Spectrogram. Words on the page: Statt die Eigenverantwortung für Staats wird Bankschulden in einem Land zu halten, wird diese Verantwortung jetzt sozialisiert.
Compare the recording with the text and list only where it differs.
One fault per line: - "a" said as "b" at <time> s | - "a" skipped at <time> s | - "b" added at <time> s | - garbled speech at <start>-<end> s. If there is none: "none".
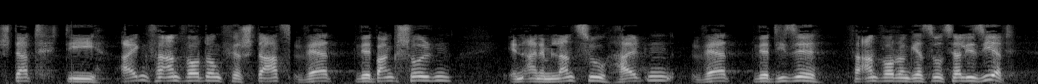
none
